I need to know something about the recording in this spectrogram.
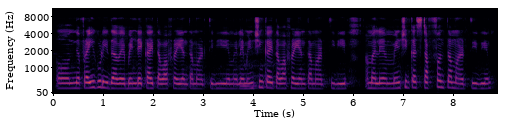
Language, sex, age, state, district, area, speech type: Kannada, female, 30-45, Karnataka, Chitradurga, rural, spontaneous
